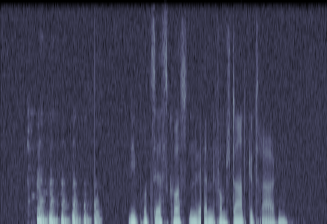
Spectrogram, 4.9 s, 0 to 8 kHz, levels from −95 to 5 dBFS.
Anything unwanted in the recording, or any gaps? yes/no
yes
